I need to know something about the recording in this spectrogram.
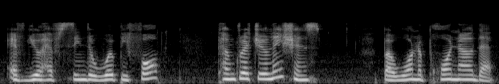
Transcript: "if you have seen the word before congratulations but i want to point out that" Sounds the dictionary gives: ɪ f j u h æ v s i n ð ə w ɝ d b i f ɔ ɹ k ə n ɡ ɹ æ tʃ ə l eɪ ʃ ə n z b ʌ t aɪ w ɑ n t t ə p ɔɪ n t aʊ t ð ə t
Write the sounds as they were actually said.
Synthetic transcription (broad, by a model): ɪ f j u h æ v s i n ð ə w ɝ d b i f ɔ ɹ k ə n ɡ ɹ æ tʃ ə l eɪ ʃ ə n s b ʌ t w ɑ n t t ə p ɔɪ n aʊ t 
